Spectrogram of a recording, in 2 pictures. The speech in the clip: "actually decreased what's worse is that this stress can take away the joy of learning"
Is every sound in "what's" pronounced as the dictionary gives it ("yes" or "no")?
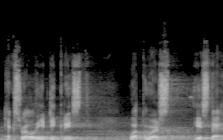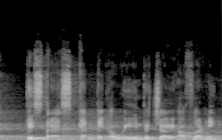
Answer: no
